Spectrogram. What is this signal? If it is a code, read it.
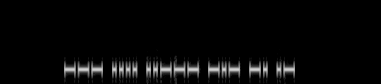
Morse code, heard as a keyed tone, about 34 wpm, 700 Hz. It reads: OH2KNA
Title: DXCC-100 Call Signs - 6 Characters - 35wpm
